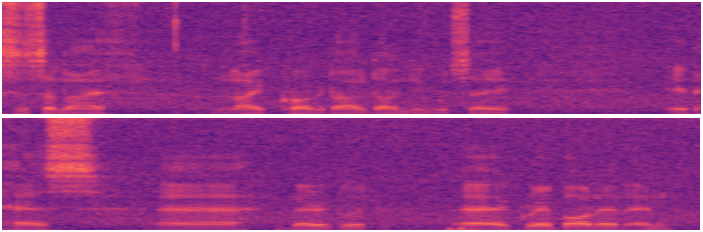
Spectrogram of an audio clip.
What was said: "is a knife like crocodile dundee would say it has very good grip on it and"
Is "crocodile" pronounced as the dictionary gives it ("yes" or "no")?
yes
